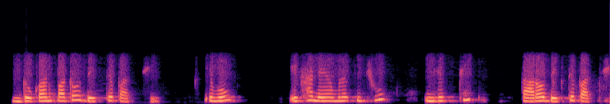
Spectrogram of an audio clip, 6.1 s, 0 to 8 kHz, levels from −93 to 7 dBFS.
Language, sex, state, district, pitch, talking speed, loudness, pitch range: Bengali, female, West Bengal, Jalpaiguri, 275 Hz, 110 wpm, -17 LUFS, 255-290 Hz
